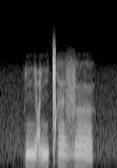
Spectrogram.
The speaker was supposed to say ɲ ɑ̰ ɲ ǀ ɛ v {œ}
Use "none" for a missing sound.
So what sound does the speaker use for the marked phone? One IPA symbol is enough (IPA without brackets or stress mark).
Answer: œ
